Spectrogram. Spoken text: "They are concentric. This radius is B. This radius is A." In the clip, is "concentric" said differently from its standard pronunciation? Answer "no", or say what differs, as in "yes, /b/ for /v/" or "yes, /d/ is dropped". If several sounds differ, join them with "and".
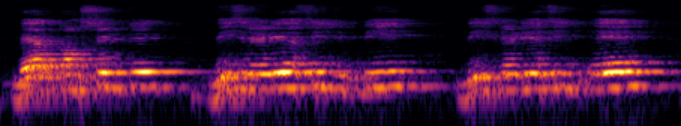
yes, /ɹ/ is dropped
